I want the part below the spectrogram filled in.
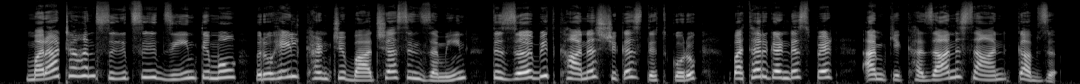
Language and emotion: Kashmiri, neutral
